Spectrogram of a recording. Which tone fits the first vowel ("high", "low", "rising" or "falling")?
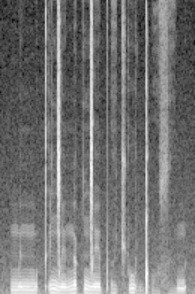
low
